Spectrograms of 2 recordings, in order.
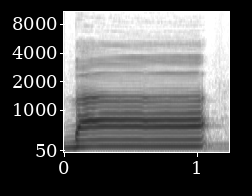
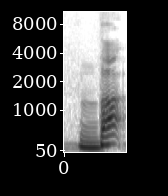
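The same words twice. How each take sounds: First: The vowel is stretched for three seconds. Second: The vowel is short and clipped. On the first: The speaker calls it right. "Three second stretch for three seconds" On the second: The speaker calls it wrong. "बा नहीं पढ़ना"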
